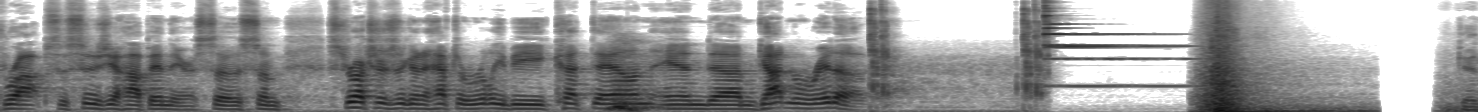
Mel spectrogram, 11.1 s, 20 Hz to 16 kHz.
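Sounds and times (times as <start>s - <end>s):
bright bell ding: 7.7s - 9.3s.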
